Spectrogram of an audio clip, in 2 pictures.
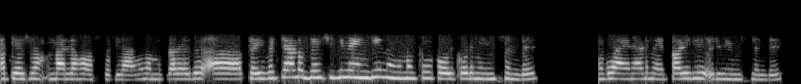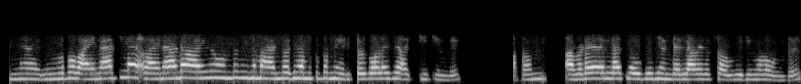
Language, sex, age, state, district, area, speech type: Malayalam, female, 45-60, Kerala, Wayanad, rural, conversation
